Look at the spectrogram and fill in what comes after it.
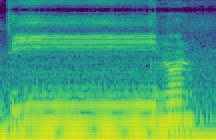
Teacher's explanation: we pronounce ya madda by stretching up to one alif or two harakat. And noon has tanween, do pesh.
